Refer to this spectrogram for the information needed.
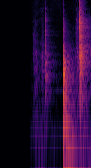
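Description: A bedroom door swings shut, a soft brushing movement followed by a solid thud as it latches, with no one speaking.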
